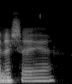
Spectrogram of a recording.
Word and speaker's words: Pinochet: Am I pronouncing it correctly? – Pinochet, yeah.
